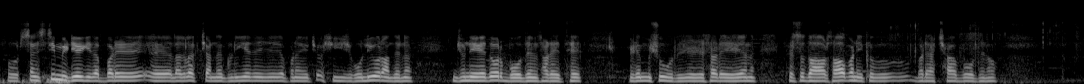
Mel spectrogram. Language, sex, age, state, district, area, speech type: Dogri, male, 30-45, Jammu and Kashmir, Kathua, urban, spontaneous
